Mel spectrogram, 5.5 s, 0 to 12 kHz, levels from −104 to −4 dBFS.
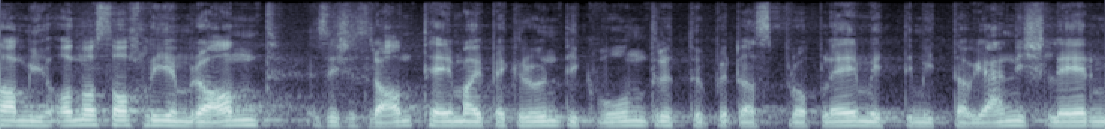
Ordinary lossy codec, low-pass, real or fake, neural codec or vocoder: none; 10.8 kHz; fake; vocoder, 48 kHz, 128 mel bands, Vocos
